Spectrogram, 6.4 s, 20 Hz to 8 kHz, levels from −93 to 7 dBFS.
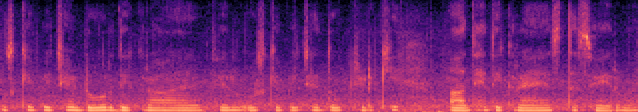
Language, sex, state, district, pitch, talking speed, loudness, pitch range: Hindi, female, Bihar, Kishanganj, 185 Hz, 170 wpm, -15 LUFS, 175-190 Hz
